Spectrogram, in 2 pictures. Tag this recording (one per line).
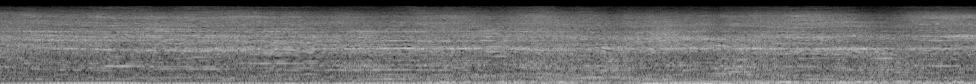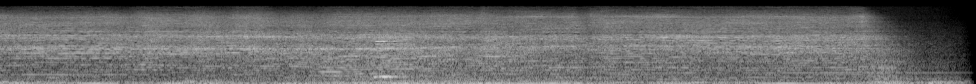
cutter
metal
construction
maschine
